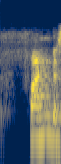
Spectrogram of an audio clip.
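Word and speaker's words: Pfund: And last is P is silent. This is called fund series. Fund series.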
